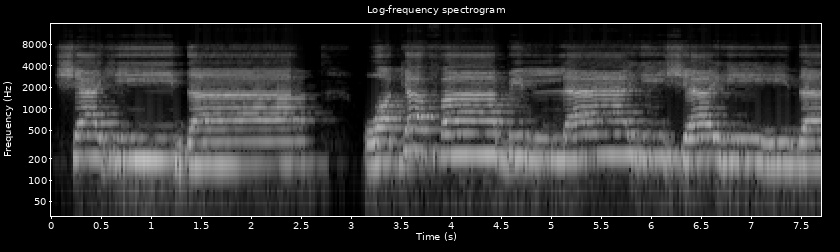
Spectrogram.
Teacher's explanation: ہا کو یا مدہ کی وجہ سے، دال کو الف مدہ کی وجہ سے کھینچ کر ادا کریں گے۔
